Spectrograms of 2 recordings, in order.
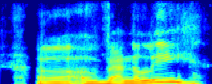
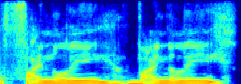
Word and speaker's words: finally: Vanally, is it correct to say vanally? No, it's finally, you finally would be fine.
